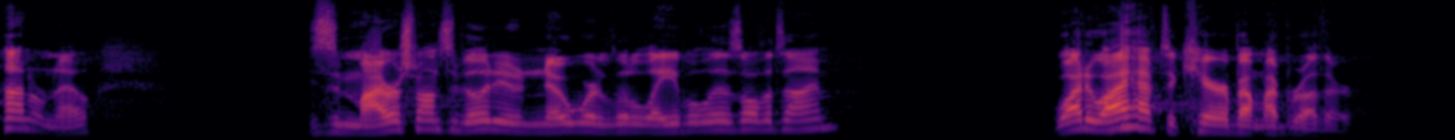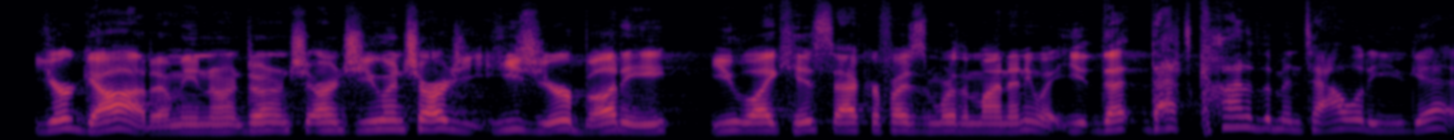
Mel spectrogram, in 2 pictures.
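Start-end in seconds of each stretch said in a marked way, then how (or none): 0.0-12.5 offhand, loud, shrugging indifference. Acting out Cain answering the Lord about Abel: shrugging indifference as Cain. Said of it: "it's almost like a shrug of the shoulders".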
